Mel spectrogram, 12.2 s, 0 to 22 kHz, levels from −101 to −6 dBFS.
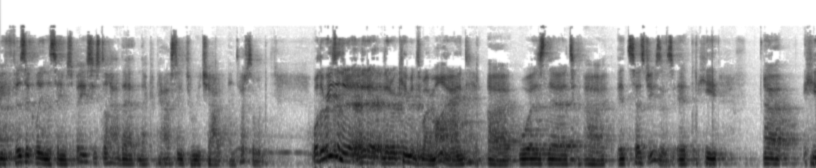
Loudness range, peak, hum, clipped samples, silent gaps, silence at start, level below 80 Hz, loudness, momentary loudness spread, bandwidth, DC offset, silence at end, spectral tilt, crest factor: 5 LU; -2 dBFS; none; under 0.1%; none; 0 s; -46 dBFS; -16 LUFS; 11 LU; 11.5 kHz; under 0.1%; 0 s; -4.5 dB/octave; 14 dB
